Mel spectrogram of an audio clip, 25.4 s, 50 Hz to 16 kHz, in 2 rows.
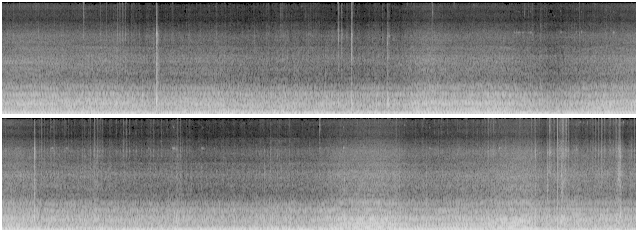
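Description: Turbocharged 1956 Volkswagen Beetle engine running under way, heard from inside the cabin. Its pitch rises and falls a couple of times as the revs change.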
